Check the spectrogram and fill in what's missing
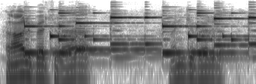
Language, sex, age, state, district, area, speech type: Tamil, male, 60+, Tamil Nadu, Kallakurichi, urban, spontaneous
